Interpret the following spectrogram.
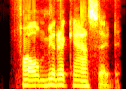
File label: "fulminic acid", American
